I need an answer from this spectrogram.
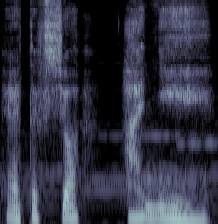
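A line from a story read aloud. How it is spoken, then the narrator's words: Terrified whisper. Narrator (Russian): прошептал голосом, полным ужаса и страха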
